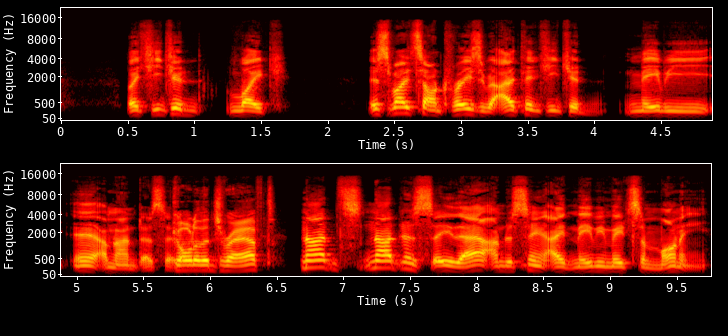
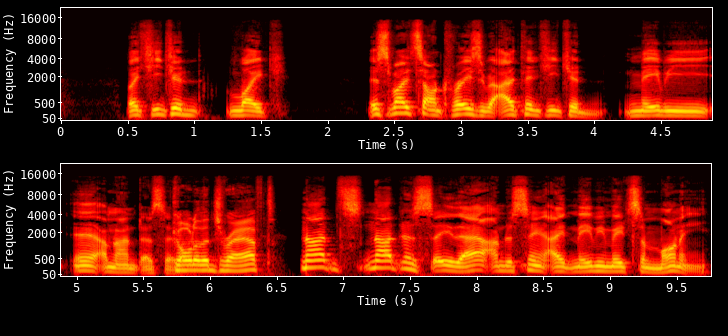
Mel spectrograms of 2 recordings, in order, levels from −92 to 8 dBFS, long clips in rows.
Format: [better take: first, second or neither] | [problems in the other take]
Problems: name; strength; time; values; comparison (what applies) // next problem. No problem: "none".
second | thin; somewhat; fading below 350 Hz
